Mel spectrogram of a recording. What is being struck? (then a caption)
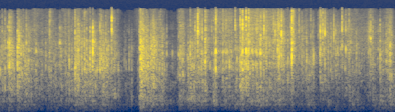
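Thin plastic carrier bag. A large, thin white plastic carrier bag printed with black lettering lies flat while both hands rub and crinkle the film with fingertips and palms. The result is a steady, bright crinkling rustle with no low rumble and small sharp crackles scattered throughout. It briefly softens just before the two-second mark, then swells again.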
